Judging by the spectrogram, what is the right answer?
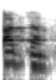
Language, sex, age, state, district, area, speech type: Bengali, male, 18-30, West Bengal, Purba Bardhaman, urban, conversation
